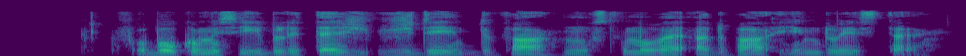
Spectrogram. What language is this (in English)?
Czech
